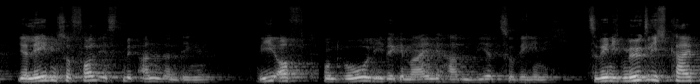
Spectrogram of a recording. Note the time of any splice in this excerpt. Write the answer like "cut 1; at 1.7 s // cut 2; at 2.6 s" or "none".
cut 1; at 3.2 s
